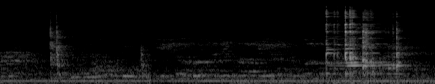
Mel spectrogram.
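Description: A steel plate set down over a glass bowl as a lid, clattering and ringing with a quick run of metallic clinks near the end. A couple of light clicks come before it.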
